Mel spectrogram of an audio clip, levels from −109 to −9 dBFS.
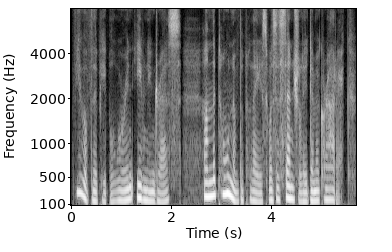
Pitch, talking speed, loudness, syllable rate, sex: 165 Hz, 180 wpm, -19 LUFS, 5.4 syllables/s, female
